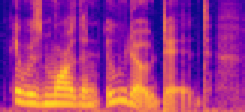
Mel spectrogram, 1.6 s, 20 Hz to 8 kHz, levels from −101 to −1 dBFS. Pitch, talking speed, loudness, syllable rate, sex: 200 Hz, 220 wpm, -16 LUFS, 6.7 syllables/s, female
